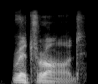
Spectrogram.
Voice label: "retrod", British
